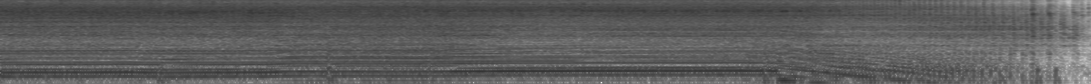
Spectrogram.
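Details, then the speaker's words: Tecumseh generator bought as non-running, running after an oil top-up with the brown wire reconnected; the fault was low oil and only the idle needs slight adjustment. Runs steady and even for ten seconds, then winds down smoothly; sounds healthy. "well I just got to adjust the idle a little bit and I think we're okay"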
